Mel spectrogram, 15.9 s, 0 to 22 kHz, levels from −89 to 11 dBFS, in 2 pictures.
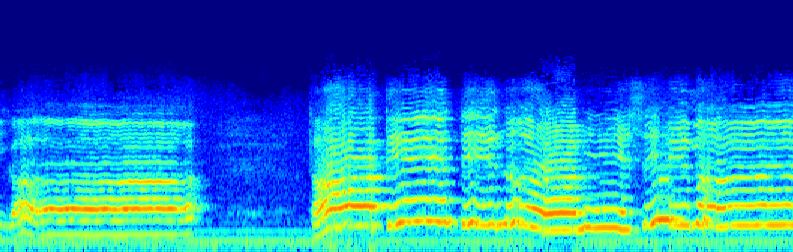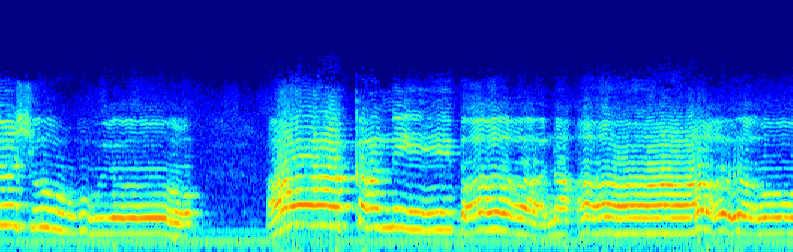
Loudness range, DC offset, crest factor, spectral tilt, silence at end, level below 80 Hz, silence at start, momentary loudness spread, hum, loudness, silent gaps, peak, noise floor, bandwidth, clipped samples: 2 LU; under 0.1%; 10 dB; -6 dB/octave; 0 s; -50 dBFS; 0 s; 7 LU; 60 Hz at -45 dBFS; -17 LUFS; none; -8 dBFS; -42 dBFS; 7.2 kHz; under 0.1%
